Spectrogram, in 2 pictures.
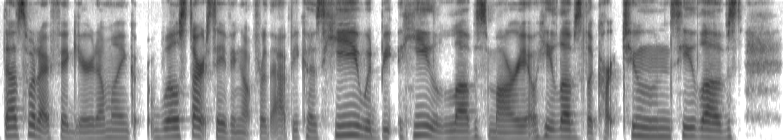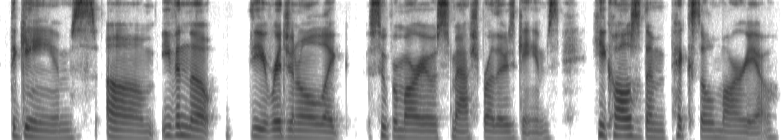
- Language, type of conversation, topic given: English, unstructured, Which TV show would you binge-watch with a friend this weekend to have fun and feel more connected?
- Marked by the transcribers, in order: tapping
